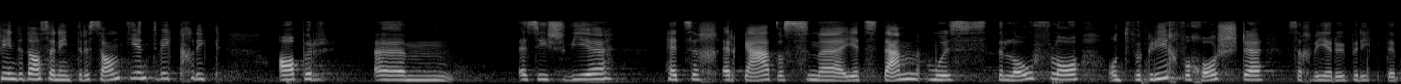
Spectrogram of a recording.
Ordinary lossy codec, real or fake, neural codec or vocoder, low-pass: none; real; none; none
